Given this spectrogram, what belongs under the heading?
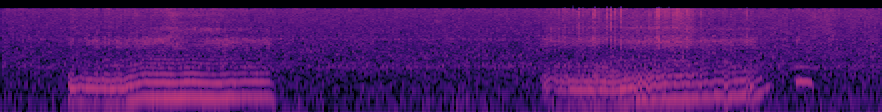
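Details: Overweight black cat (Vincent) snoring: two long, tonal, purring-like snores about three and a half seconds apart, with steady background hiss; snoring.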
